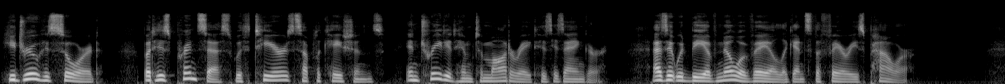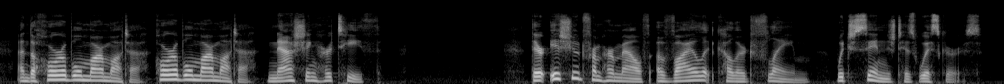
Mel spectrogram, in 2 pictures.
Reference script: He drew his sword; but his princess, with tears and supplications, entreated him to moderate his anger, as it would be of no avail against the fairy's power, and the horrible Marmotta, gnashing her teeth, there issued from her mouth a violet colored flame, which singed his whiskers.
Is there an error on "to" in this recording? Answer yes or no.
no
